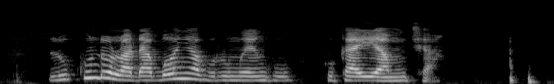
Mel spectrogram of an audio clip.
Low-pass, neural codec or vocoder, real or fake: 7.2 kHz; none; real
